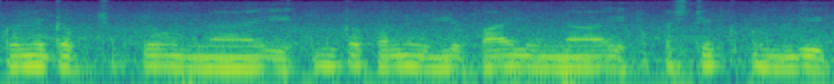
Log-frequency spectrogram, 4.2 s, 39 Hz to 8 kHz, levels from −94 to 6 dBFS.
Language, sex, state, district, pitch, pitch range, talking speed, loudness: Telugu, male, Telangana, Hyderabad, 115 Hz, 110-120 Hz, 170 wpm, -15 LUFS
